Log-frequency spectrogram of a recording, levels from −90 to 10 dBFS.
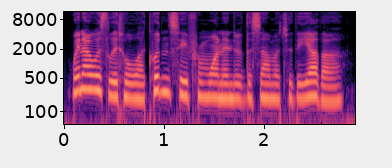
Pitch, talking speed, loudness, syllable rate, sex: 205 Hz, 330 wpm, -17 LUFS, 7.5 syllables/s, female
